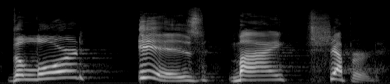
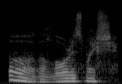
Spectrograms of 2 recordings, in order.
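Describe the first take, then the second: First: It is said as a firm, direct statement. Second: It is said in a casual, offhand way.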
